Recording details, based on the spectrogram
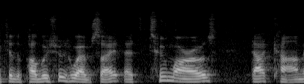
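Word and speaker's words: TwoMorrows: the publishers website that's tomorrow's calm it's not spelled like tomorrow it's spelled like two Morrow's TW o M o RR o WS calm back issue is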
